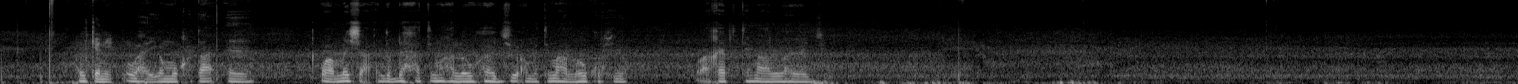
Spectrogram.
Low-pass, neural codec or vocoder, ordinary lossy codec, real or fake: none; vocoder, 44.1 kHz, 128 mel bands every 512 samples, BigVGAN v2; none; fake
